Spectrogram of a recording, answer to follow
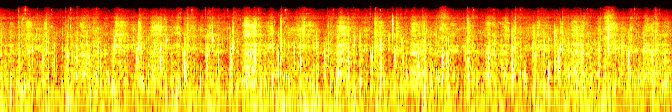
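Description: Running footsteps on a gravel path: the steady, even stride of a runner's feet striking the ground, with other runners' footfalls close by.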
